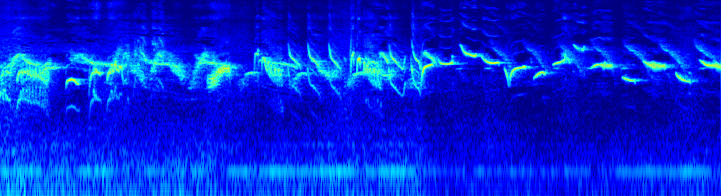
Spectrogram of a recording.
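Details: Morning contest song of a Chinese hwamei: dense rich warbling whistles at first, then a steady series of clear slurred whistled notes repeated about twice per second, over a soft low electrical hum.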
